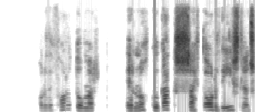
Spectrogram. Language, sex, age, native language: Icelandic, female, 50-59, Icelandic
